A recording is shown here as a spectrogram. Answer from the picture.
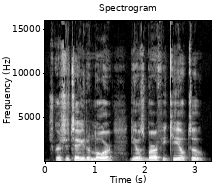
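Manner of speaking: normal talking voice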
